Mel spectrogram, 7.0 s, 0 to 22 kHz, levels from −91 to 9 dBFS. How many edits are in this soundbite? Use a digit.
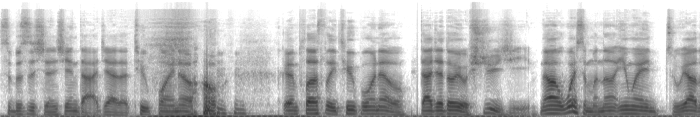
0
